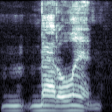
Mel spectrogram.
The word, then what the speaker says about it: Madeleine: I can't pronounce it. It's French. It's Madeleine. Madeleine.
